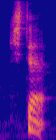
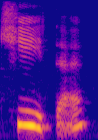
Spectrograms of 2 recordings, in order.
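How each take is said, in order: First: The word is said with no break or lengthening. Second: The first vowel is held long. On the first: The speaker calls it right. "So notice this is kite" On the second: The speaker calls it wrong. "and it's not kiite"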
